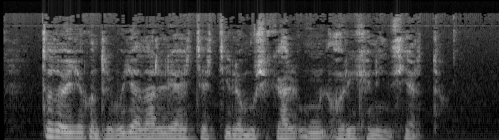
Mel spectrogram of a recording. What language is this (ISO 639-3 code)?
spa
